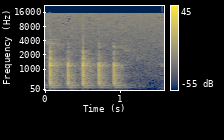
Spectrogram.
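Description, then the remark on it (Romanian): Five firm, evenly spaced knocks on a door, clear, each with a short hollow thud before fading into quiet. “Nu cumva ne-a spune, iată eu stau la ușă și bat?”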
